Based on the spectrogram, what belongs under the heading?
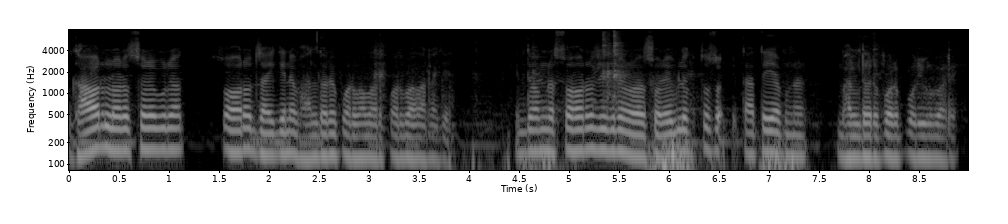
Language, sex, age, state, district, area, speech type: Assamese, male, 18-30, Assam, Barpeta, rural, spontaneous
